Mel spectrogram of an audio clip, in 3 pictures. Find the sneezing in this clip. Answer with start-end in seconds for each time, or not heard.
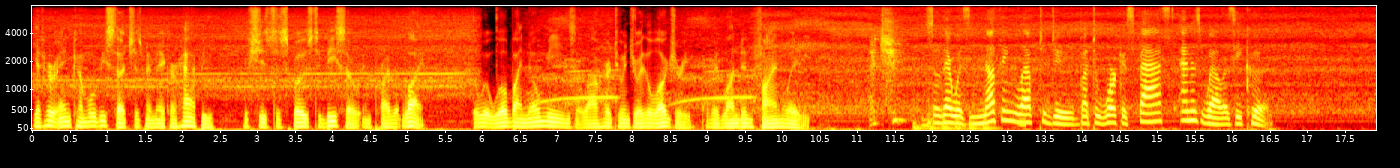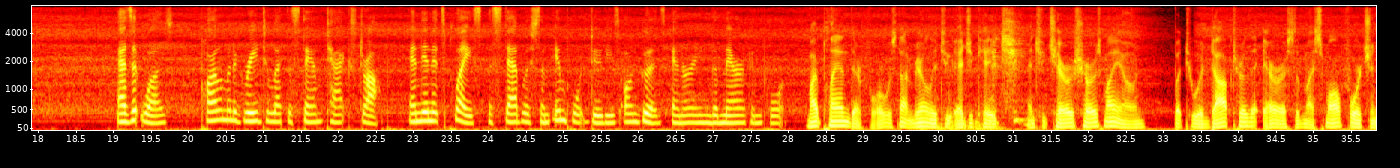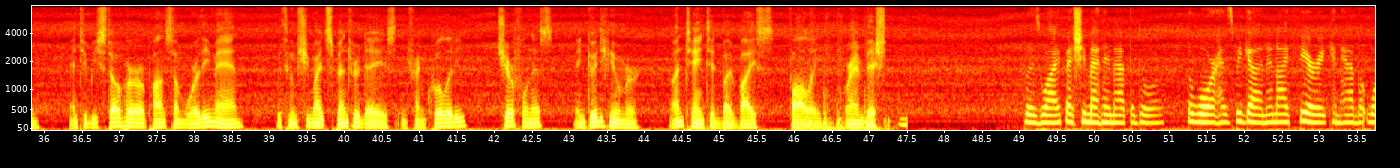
11.2-11.7, 30.6-31.2.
